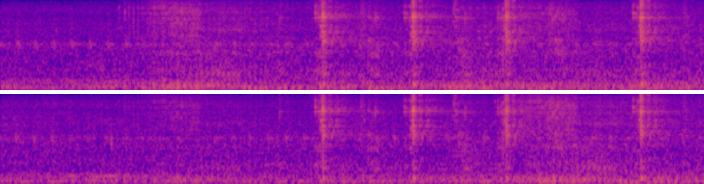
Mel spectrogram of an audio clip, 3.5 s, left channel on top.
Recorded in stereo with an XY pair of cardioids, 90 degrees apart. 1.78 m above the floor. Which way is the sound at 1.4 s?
Straight ahead.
